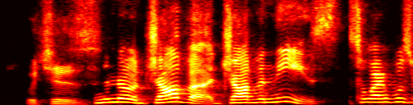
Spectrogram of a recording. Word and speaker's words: Javanese: close it's close it's it's spelled with a J like Java Javanese or something in that language I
